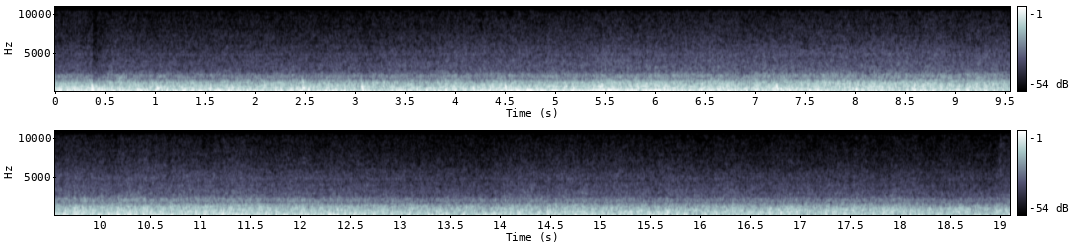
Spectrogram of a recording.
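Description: A Cass Scenic Railroad train rolling along the track: a steady noise of wheels on rails that slowly fades as the train moves away.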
